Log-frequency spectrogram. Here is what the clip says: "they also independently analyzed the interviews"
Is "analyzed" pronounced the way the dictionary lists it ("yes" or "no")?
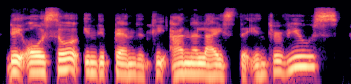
no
